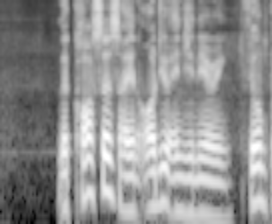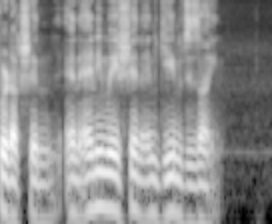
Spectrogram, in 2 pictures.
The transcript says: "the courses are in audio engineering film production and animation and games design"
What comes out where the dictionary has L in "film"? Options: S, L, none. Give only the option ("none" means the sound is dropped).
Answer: L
